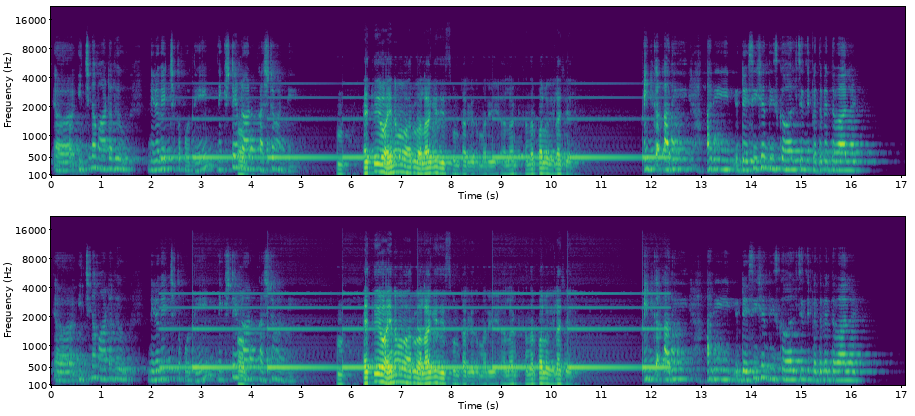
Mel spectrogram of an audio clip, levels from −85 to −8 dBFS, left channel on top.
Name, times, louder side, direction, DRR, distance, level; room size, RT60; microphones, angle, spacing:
voice 1, 0.0-1.5 1.9-4.9 11.8-16.1, left 2 dB, 45° left, 4 dB, 4.1 m, -30 dB
sound 1, 2.2-12.4, right 3 dB, 90° right, 0.7 m, -31 dB
voice 2, 6.2-10.5, right 2 dB, 15° right, 2 dB, 1.0 m, -23 dB
24.0 x 23.5 x 6.6 m, 1.2 s
head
